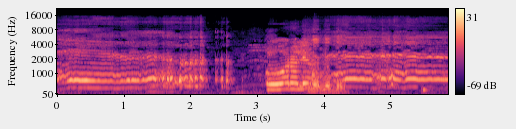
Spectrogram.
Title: my baby is crying 😂#baby #cute #cutebaby #dance#dancevideo #baby #crying #cryingbaby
